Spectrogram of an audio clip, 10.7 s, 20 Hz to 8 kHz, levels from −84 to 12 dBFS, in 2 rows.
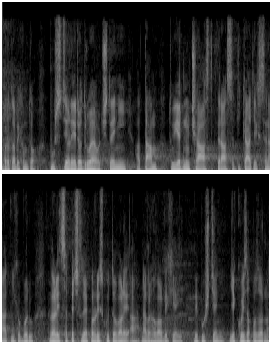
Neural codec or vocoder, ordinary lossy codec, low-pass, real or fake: none; MP3, 48 kbps; 7.2 kHz; real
